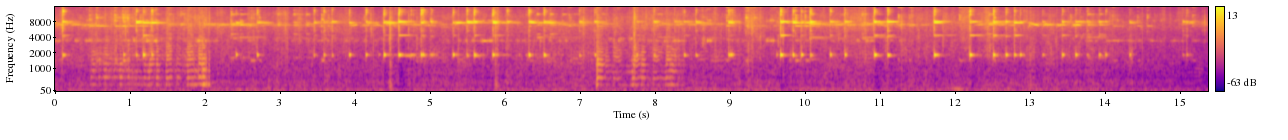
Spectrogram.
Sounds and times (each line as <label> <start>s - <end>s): Goats 0.0s - 15.3s
bell 0.0s - 15.3s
